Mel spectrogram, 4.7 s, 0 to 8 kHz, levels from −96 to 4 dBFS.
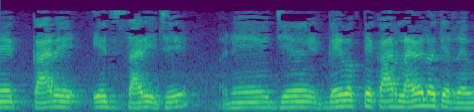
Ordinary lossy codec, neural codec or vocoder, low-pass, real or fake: MP3, 24 kbps; none; 7.2 kHz; real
